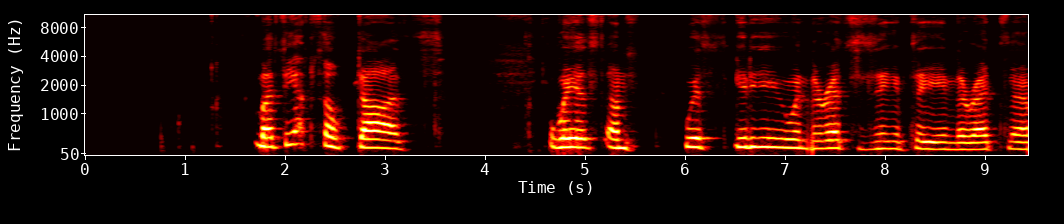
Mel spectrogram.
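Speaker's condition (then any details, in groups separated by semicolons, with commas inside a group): Cerebral palsy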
